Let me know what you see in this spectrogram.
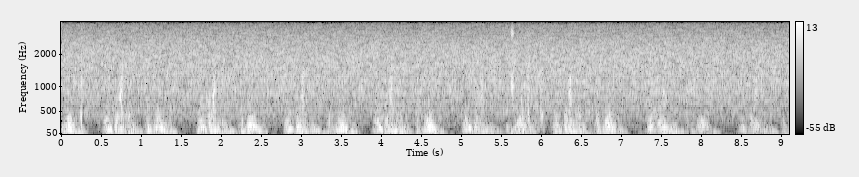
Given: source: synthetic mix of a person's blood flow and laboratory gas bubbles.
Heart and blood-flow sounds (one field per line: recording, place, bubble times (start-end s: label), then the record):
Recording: Doppler ultrasound of blood flow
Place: precordium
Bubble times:
0.21-0.28 s: bubbles
5.61-5.67 s: bubbles
5.72-6.05 s: bubbles
From the record:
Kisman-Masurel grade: 123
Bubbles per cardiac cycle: 1 to 2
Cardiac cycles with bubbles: 10 to 50%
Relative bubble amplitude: loud (0.450 to 0.775)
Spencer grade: 2 (many but less than half of the cardiac periods contain bubble signals, singularly or in groups)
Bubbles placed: anywhere in the cardiac cycle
